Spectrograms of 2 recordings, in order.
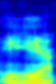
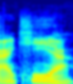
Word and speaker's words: IKEA: 個 IKEA 在台灣就念作 IKEA，因為他們官方就這樣子念。那美國人會念 IKEA 或什麼的，那個是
